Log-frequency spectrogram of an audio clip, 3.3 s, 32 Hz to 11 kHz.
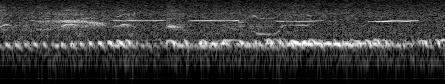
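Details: Black grouse lek, Tiveden, Sweden, April 2023: a pulsing, gurgling bubbling chorus dominates, with faint drawn-out whistles and a soft warbled note from other birds in the background.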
